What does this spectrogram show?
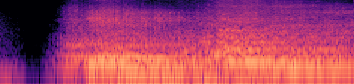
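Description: A lion roars once in a single loud, sustained, deep growl that swells after a brief moment of silence and rumbles on without pause. No one speaks.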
